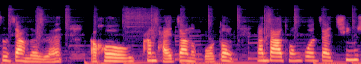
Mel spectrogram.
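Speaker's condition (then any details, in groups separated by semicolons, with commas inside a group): No condition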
